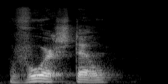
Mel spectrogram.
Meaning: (noun) proposal; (verb) first-person singular dependent-clause present indicative of voorstellen
- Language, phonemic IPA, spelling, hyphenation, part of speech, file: Dutch, /ˈvoːr.stɛl/, voorstel, voor‧stel, noun / verb, Nl-voorstel.ogg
